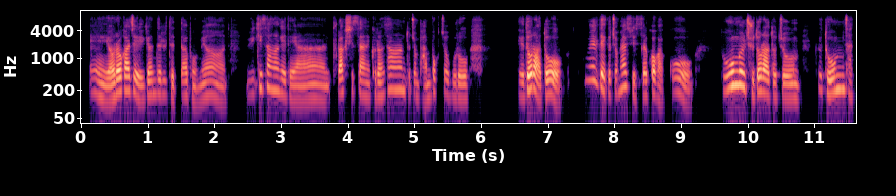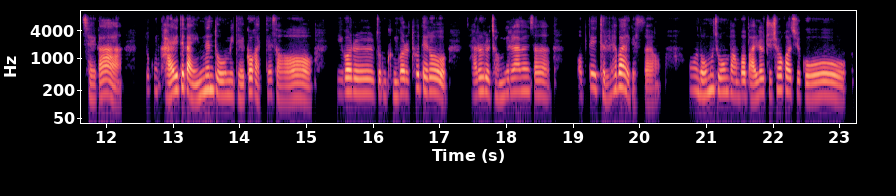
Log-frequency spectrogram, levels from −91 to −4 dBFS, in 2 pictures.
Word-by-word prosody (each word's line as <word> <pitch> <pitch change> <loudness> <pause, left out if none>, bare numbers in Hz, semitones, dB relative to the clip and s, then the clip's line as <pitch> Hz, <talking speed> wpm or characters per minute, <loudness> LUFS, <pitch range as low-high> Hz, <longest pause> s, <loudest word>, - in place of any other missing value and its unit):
예. 160 -7 -4
여러 140 +9 +8
가지 200 0 +5
의견들을 165 +5 -2
듣다 160 0 -5
보면 140 -2 -7 0.3
위기 170 +7 -7
상황에 210 -7 -2
대한 130 -1 -5
불확실한 170 -3 0
그런 150 +2 -3
상황도 215 +1 -4
좀 160 - -3
반복적으로 140 0 -5 0.7
되더라도 435 -1 +6 0.3
통일되게 335 -2 +1
좀 180 - -4
할 240 +2 +1
수 245 - -10
있을 160 - -2
것 175 - +3
같고 185 +1 -5 0.4
도움을 250 +5 +6
주더라도 185 -8 +4
좀 140 -1 -2 0.2
그 215 - -13
도움 195 +5 +1
자체가 155 0 0 0.3
쪼끔 200 -1 -19
가이드가 210 +3 +5
있는 180 +10 -1
도움이 160 -4 -1
될 135 -3 -5
것 185 - +4
같아서 135 -6 -2 0.4
이거를 180 -1 +1
좀 165 -1 -7
근거를 170 +2 -1
토대로 190 -3 +1 0.4
자료를 185 +4 -2
정리를 155 +4 -7
하면서 190 -5 -2 0.4
업데이트를 460 -2 -4
해 - - -3
봐야겠어요. 160 - +1 0.4
어 205 -1 -10
너무 170 +5 0
좋은 190 -2 -3
방법 165 -2 -1
알려주셔 165 +7 0
가지고 155 -6 0
170 Hz, 320 characters per minute, -25 LUFS, 150-195 Hz, 0.7 s, 여러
